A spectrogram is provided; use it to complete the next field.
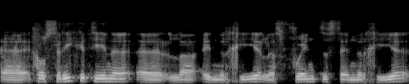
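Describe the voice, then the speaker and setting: A man with a Portuguese accent, medium pitch and a very slow pace. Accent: Portuguese-tinged Spanish. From Switzerland. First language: not Spanish (Swiss, lives in Portugal) (speaking Spanish). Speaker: urban planner and electric mobility specialist. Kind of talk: webinar presentation. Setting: online webinar. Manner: halting, many fillers and restarts.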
